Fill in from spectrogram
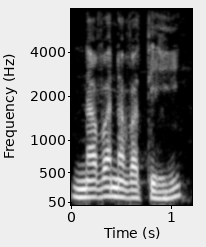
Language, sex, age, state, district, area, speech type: Sanskrit, male, 18-30, Gujarat, Surat, urban, spontaneous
